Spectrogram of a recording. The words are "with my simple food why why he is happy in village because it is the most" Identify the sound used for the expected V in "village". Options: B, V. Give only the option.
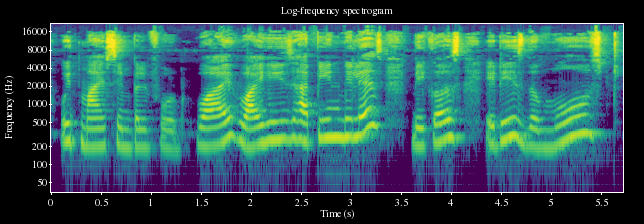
B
